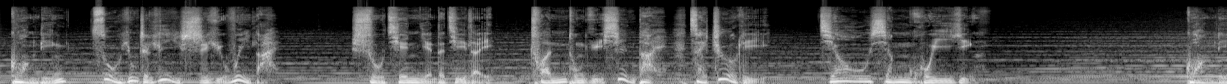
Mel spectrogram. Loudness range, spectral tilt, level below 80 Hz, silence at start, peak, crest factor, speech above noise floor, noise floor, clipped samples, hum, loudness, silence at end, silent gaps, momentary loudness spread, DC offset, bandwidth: 3 LU; -4 dB/octave; -20 dBFS; 0 s; 0 dBFS; 10 dB; 21 dB; -31 dBFS; 0.2%; none; -10 LUFS; 0 s; none; 21 LU; under 0.1%; 16.5 kHz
